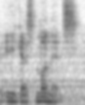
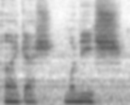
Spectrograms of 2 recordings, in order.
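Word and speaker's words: Egas Moniz: a toupee that I always thought was called Igas Monitz, but I later discovered is properly pronounced more like Igas Monish.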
